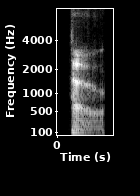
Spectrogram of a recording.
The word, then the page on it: Ho: British English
